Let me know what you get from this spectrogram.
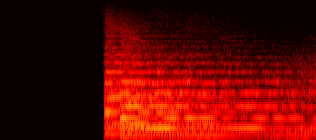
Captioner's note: another Bell Chime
